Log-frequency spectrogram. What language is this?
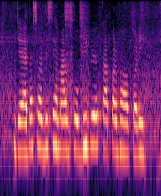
Bhojpuri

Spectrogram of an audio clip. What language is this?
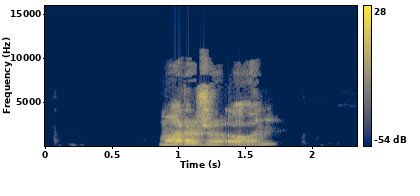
Western Mari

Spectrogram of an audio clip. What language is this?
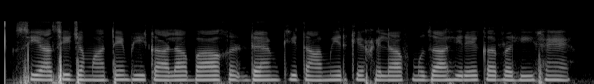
Urdu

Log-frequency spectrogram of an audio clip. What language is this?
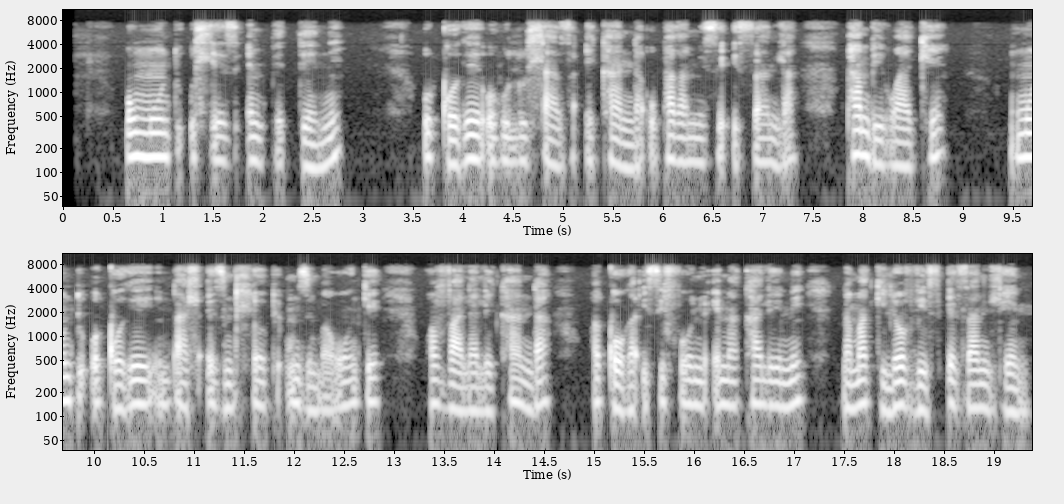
North Ndebele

